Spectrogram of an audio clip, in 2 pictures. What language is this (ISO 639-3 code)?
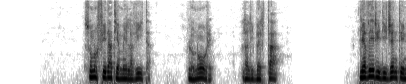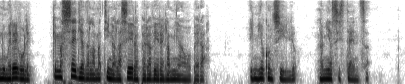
ita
